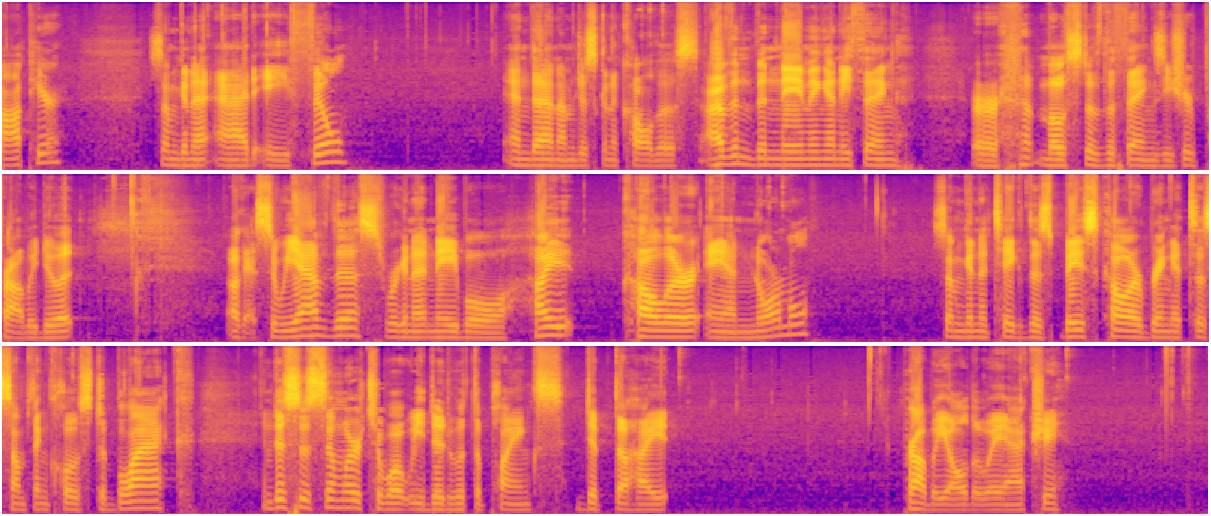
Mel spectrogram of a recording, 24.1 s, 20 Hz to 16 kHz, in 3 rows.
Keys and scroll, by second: 4.9-6.2 typing, 7.7 typing.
